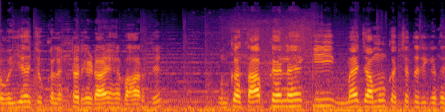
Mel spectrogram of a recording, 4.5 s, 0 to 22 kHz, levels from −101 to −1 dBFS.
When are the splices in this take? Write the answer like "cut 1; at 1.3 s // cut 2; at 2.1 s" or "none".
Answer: none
